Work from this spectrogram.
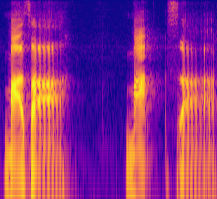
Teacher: So yeah, high only the ma and then everything else low.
